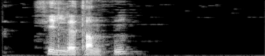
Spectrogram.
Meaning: definite masculine singular of filletante
- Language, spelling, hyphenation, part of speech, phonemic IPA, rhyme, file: Norwegian Bokmål, filletanten, fil‧le‧tan‧ten, noun, /fɪlːətantən/, -ən, Nb-filletanten.ogg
